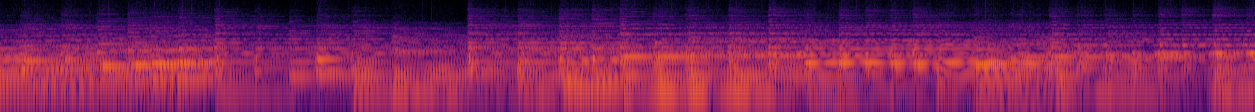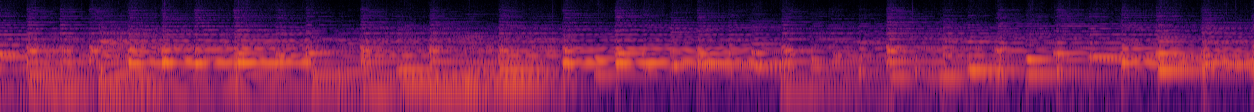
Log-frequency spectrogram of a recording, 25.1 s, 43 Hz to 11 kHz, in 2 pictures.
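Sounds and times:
solo piano improvisation: 0.0s - 25.0s.

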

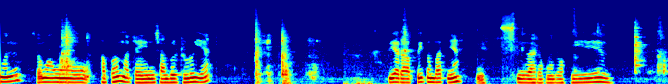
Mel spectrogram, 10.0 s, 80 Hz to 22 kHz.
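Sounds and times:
low dull rumble: 5.2s - 5.9s.

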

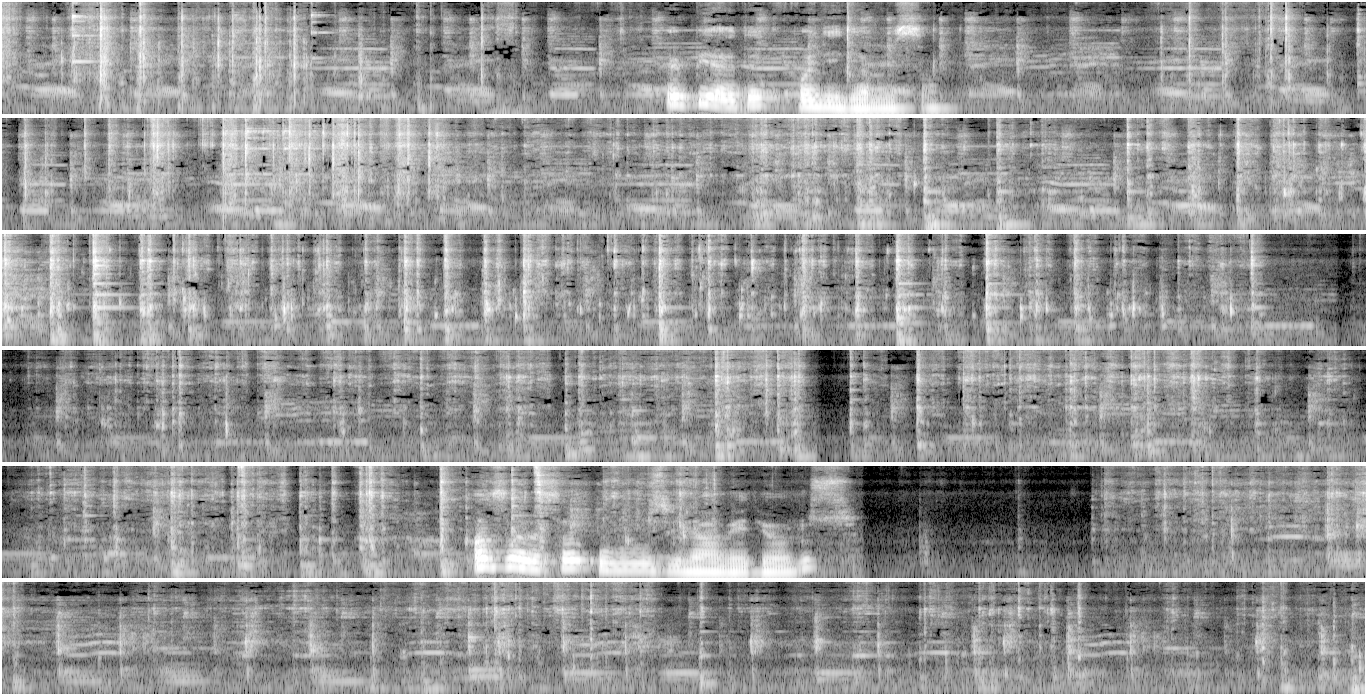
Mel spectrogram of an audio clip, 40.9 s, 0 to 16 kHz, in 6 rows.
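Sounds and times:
whisk scraping a ceramic bowl: 0.0s - 4.6s, 5.4s - 31.0s, 32.7s - 40.9s
soft background music: 0.0s - 31.6s, 32.9s - 40.9s.

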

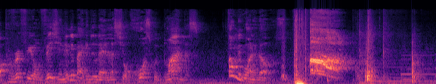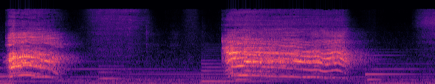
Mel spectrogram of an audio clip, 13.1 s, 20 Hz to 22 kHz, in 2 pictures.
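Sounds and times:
man wailing in pain: 4.6s - 5.2s, 6.6s - 7.6s, 9.8s - 12.0s
background music with held notes: 5.5s - 13.0s.

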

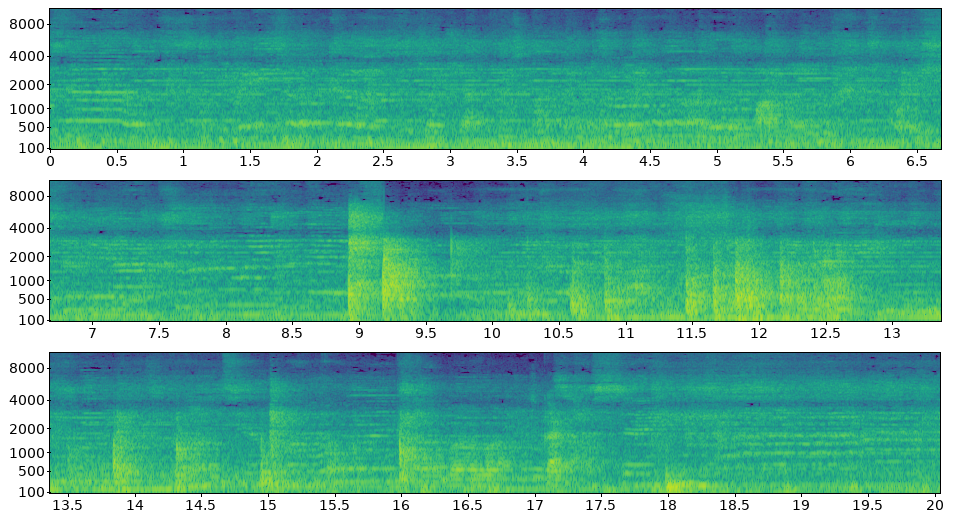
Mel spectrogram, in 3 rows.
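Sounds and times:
background music: 0.0s - 20.0s
pool cue striking ball: 8.9s - 12.8s
pool balls knocking: 8.9s - 16.4s.

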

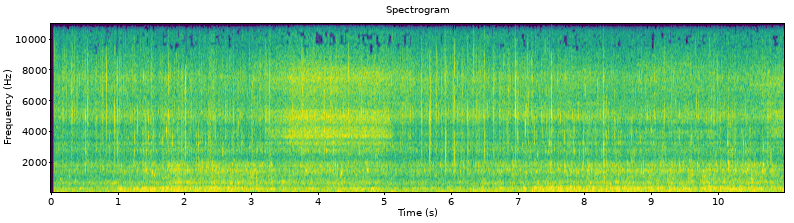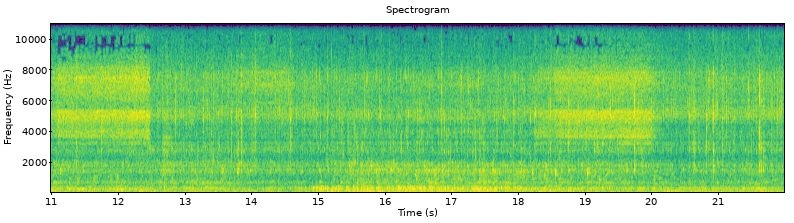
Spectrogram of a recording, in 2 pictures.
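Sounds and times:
exhaled air bubbling underwater: 0.0s - 22.0s
scuba regulator inhalation hiss: 3.2s - 5.5s, 10.4s - 13.0s, 13.9s - 14.9s, 18.2s - 20.4s.

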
